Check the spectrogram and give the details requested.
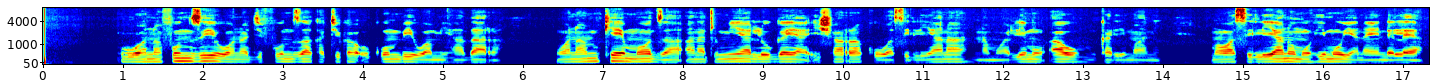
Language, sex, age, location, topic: Swahili, female, 36-49, Nairobi, education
